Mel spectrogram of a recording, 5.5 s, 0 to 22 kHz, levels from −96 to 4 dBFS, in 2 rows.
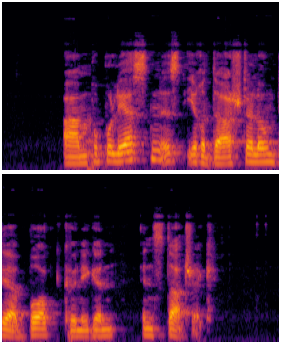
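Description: Speech with lost LE Audio frames at 0.85 to 0.89 s, 3.43 to 3.46 s and 5.23 s. Each gap lasts 22.5 to 37.5 ms, fitting a few 7.5 ms frames. The decoder repeats the last spectrum with scrambled phase, so the sound smears into brief noise.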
